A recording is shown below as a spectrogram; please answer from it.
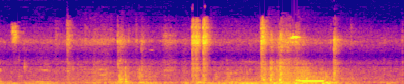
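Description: A person's short murmured hum with a falling pitch about three seconds in, among scattered light knocks and creaks of a sailing yacht's cabin.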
